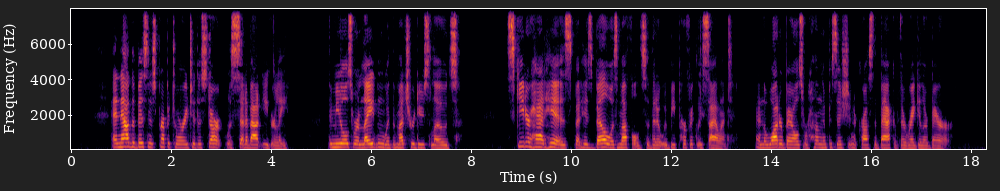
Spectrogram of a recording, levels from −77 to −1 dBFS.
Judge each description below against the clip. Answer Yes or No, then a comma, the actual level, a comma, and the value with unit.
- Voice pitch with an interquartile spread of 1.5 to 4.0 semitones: Yes, average, 3.1 semitones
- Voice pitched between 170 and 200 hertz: Yes, high, 190 Hz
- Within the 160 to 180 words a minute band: Yes, average, 165 wpm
